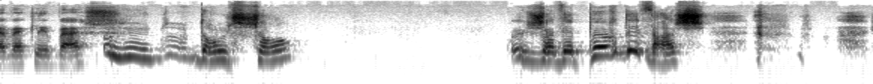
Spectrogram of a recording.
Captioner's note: laughing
